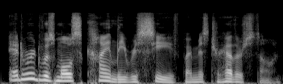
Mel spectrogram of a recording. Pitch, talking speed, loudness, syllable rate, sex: 140 Hz, 170 wpm, -18 LUFS, 5.7 syllables/s, male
